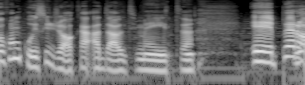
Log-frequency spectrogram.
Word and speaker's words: Ultimate: Scritto Ultimate, lo pronunciamo Ultimate, è corretto? – Ultimate.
